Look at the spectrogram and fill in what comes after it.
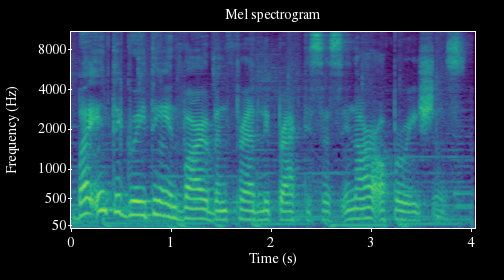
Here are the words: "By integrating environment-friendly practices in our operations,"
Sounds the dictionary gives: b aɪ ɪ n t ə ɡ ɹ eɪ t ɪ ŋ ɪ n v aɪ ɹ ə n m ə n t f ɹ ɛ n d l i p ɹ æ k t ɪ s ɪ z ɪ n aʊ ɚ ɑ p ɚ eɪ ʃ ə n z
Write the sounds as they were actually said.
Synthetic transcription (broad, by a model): b aɪ ɪ n t ə ɡ ɹ eɪ t ɪ ŋ ɪ n v aɪ ɹ ə n m ə n t f ɹ ɛ n d l i p ɹ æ k t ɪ s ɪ s ɪ n aʊ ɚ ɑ p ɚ eɪ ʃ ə n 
